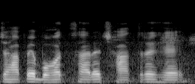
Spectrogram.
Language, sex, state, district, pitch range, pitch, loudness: Hindi, male, Assam, Kamrup Metropolitan, 110-120 Hz, 115 Hz, -19 LUFS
